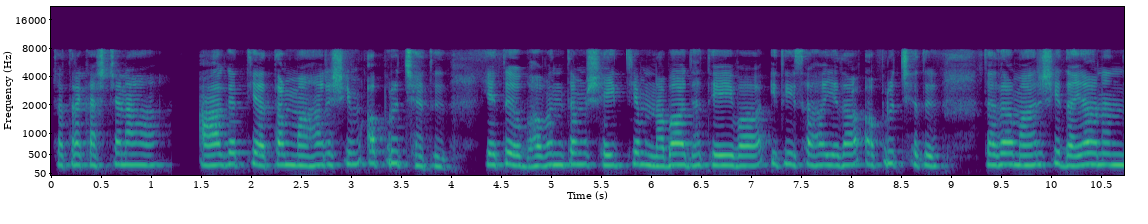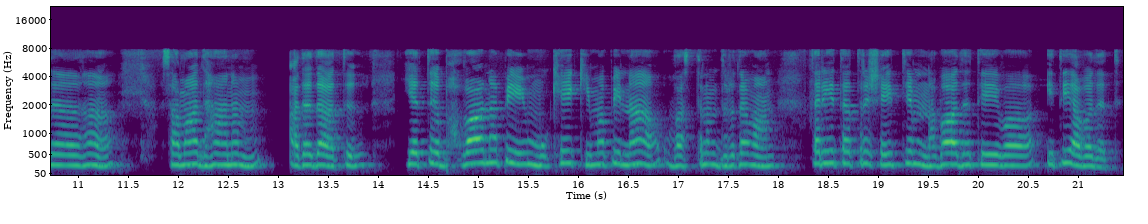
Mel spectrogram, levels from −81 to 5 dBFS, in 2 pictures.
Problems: none marked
